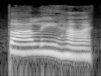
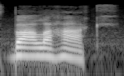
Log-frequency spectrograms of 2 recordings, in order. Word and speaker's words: Ballyhack: So it's not Ballyhack, it's Ballyhack. Andrew, first of all, tell me where I can find information about what you do.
